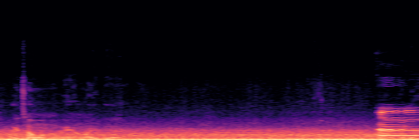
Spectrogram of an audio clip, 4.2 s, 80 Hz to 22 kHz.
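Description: Steady low drone inside the cabin of a 2020 Dodge Charger Scat Pack Widebody cruising on the road: its 392 (6.4-litre) Hemi V8 and tyre noise.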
